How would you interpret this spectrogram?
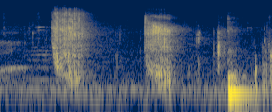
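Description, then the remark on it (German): Two airy slurping sips of wine a second apart, taken in front of a microphone, each a short hissing draw of air through liquid, followed by a soft low throat sound, with no talking. “Spare ich euch den Einspieler mit dem Schlürfen, sondern trink einfach hier jetzt vorm Mikrofon.”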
